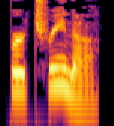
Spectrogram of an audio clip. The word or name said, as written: Bertrina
